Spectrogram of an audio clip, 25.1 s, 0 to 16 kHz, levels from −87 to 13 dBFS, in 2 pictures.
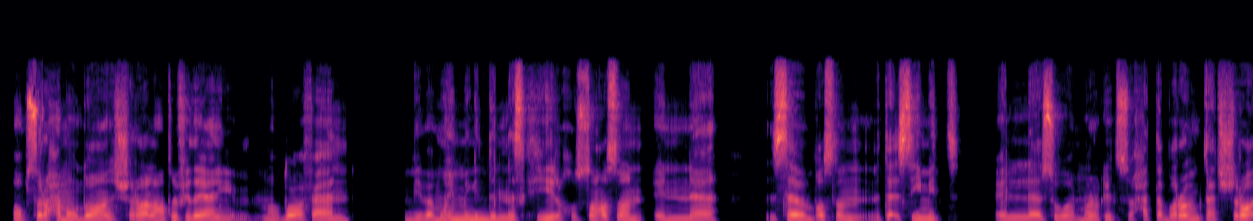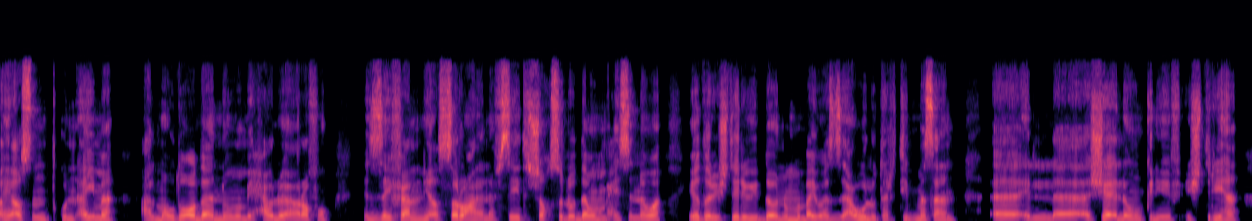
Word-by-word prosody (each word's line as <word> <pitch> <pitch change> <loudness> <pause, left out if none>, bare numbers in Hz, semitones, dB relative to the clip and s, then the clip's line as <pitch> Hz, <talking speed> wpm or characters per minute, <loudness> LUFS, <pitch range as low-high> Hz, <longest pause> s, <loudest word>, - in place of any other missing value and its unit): هو 120 - -2
بصراحة، 120 +3 +7
موضوع 125 +1 0
الشراء 125 0 0
العاطفي 130 +2 -3
ده 120 - +2
يعني 125 -4 -3
موضوع 125 +2 -1
فعلًا 125 -3 -3 0.6
بيبقى 110 -1 -5
مهم 125 +3 -3
جدًا 125 0 -2
لناس 120 +1 +3
كتير، 125 -1 -4
خصوصًا 115 +4 -1
أصلًا 130 -5 0
إن 115 -1 -4 0.6
بسبب 140 -3 +7
أصلًا 130 -4 -3
تقسيمة 140 -1 +4 0.6
ال 110 0 -6
السوبر 110 +2 +4
ماركتس، 120 +1 -3
وحتى 110 - -8
البرامج 125 +4 -1
بتاعة 115 -2 -5
الشراء، 135 +5 +2
هي 130 -1 -1
أصلًا 150 -1 +2
تكون 125 -1 -10
قايمة 135 -1 -1 0.3
على 115 - -5
الموضوع 120 +4 +2
ده، 135 -1 +2
إن 125 -2 -4
همّ 120 0 -5
بيحاولوا 125 +1 -2
يعرفوا 125 +2 -2 0.4
إزاي 120 +2 +1
فعلًا 130 0 0
يأثروا 115 +4 +3
على 120 -1 0
نفسية 125 +4 +3
الشخص 135 0 +1
اللي 120 - -3
قدامهم 150 +6 -1
بحيث 165 +1 +1
إن 150 -2 -9
هو 155 +1 +1 0.3
يقدر 130 -2 0
يشتري، 120 +3 -1
ويبدؤوا 120 0 0
إن 120 - -6
همّ 125 -1 -4
بقى 120 - +2
يوزعوا 120 +3 -1
له 125 -2 -5
ترتيب 120 +1 -10
مثلًا 125 -2 +3 0.4
آآ 110 -1 -1
ال 110 -2 -8
الأشياء 110 +5 +2
اللي 125 -1 -2
مُمكن 130 -1 -6 0.3
يشتريها 140 +4 -1
125 Hz, 155 wpm, -25 LUFS, 115-130 Hz, 0.6 s, بصراحة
